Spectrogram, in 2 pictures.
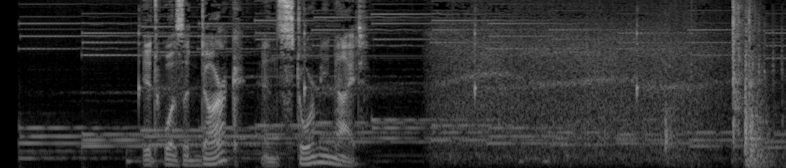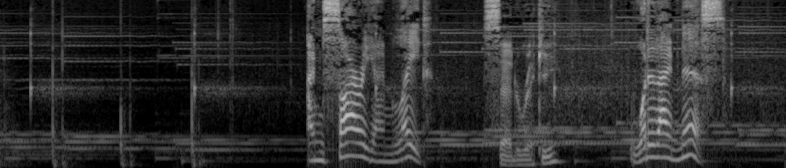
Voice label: character; USA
